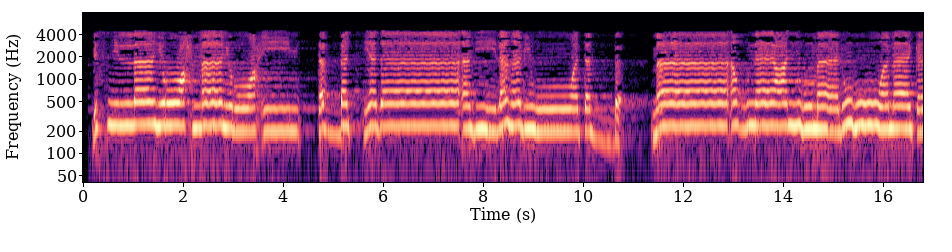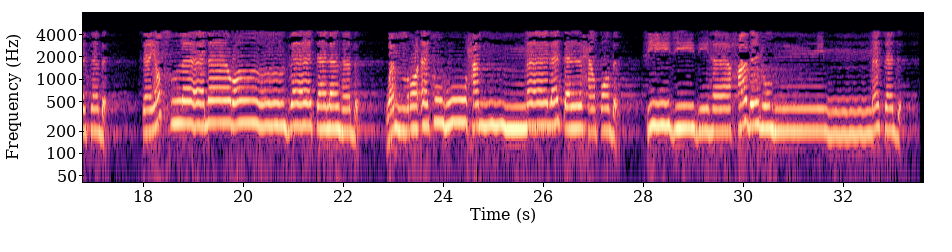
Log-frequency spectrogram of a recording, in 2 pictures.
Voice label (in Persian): سوره مسد حفص عن عاصم; الطرابلسی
